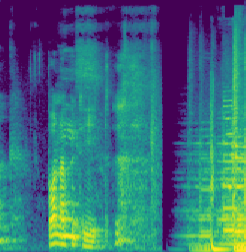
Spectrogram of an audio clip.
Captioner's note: speaks in foreign language; upbeat music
